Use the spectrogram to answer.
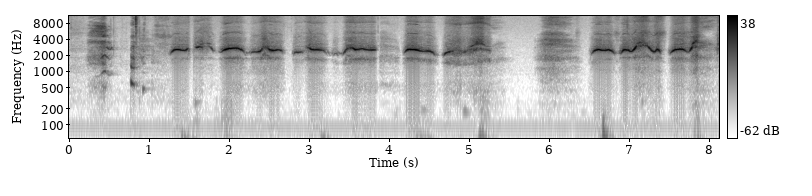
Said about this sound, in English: Okay. Are you ready? Yeah, I'm ready. oh, I'm whistling evil, even worse than normal tonight.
